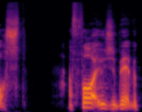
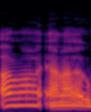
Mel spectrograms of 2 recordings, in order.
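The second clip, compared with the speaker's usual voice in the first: own British accent, played up and exaggerated; 2 semitones higher than usual. Retelling walking into a radio station: playing up own british accent. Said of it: "fucking with my accent".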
